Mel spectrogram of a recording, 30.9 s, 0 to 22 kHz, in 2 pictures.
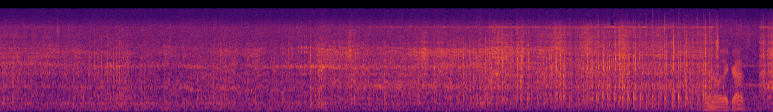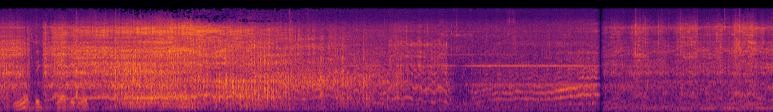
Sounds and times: Truck: 0.0 - 17.2, 27.5 - 30.9
Outside, rural or natural: 0.0 - 30.9
Speech: 14.1 - 15.0, 15.8 - 17.3.

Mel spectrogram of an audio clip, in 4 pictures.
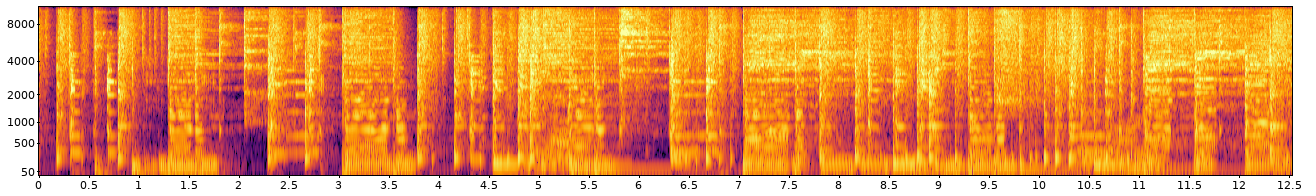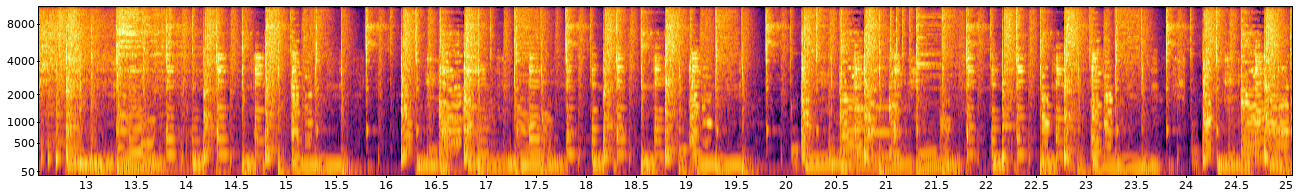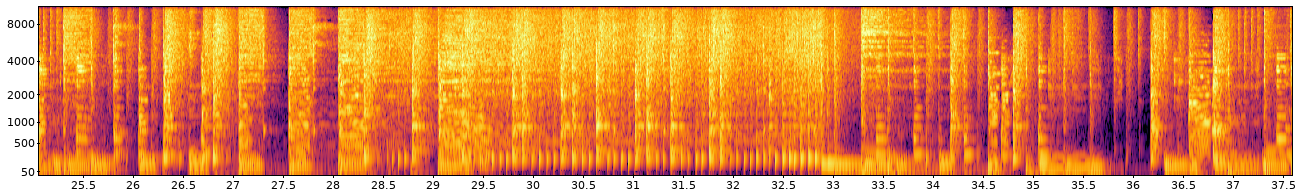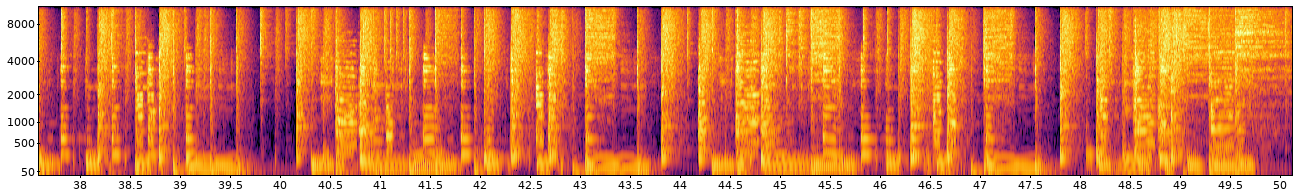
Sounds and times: Snare drum: 0.0 - 14.0, 26.3 - 35.2
Heavy metal: 0.0 - 39.5, 40.3 - 50.1
Drum kit: 0.0 - 50.1.

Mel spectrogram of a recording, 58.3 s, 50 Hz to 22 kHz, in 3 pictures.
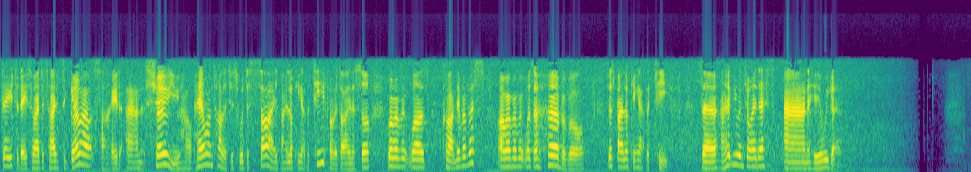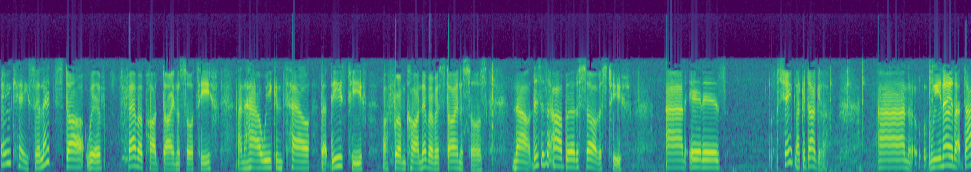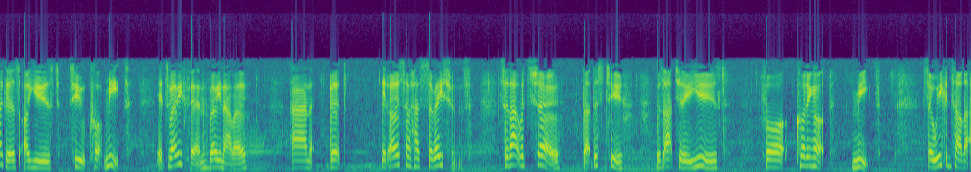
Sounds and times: Speech: 0.0 - 16.9, 19.4 - 32.0, 32.7 - 34.0, 34.8 - 36.0, 37.0 - 43.8, 44.6 - 45.7, 46.5 - 51.4, 52.0 - 53.4, 54.0 - 56.5, 57.3 - 58.2.

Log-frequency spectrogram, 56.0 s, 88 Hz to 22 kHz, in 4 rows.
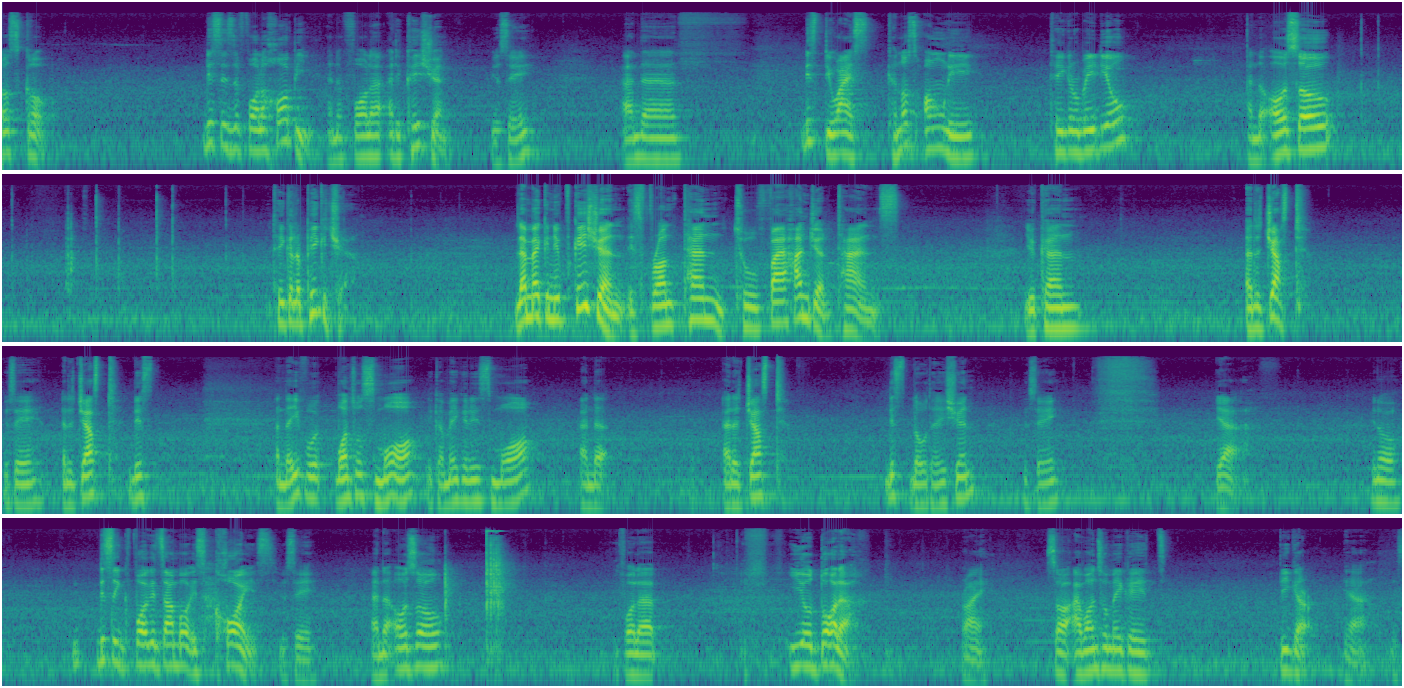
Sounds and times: Speech: 0.0 - 0.5, 2.0 - 5.4, 6.2 - 6.9, 8.0 - 9.8, 10.5 - 11.4, 12.4 - 13.4, 16.7 - 17.6, 19.2 - 23.0, 24.2 - 24.8, 26.4 - 27.1, 28.0 - 29.6, 30.7 - 34.1, 35.2 - 35.9, 36.8 - 38.6, 40.2 - 40.6, 41.7 - 42.0, 42.7 - 46.4, 48.2 - 48.6, 49.8 - 50.7, 51.6 - 53.7, 54.8 - 56.0.

